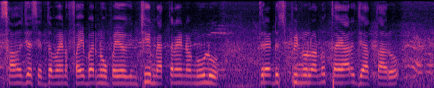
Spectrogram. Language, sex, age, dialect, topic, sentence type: Telugu, male, 18-24, Central/Coastal, agriculture, statement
